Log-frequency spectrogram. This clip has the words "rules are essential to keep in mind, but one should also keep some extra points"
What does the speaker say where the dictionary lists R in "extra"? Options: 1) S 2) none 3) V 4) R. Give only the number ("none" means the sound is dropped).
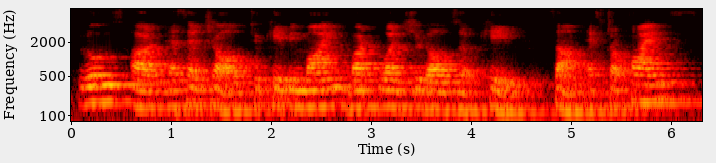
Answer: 4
